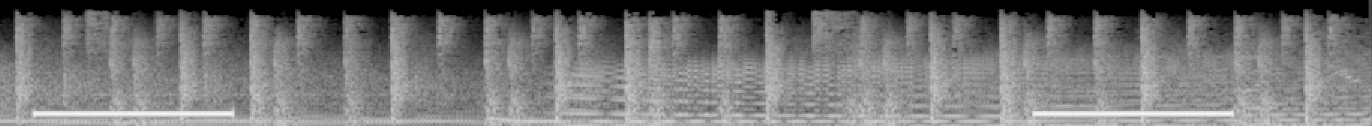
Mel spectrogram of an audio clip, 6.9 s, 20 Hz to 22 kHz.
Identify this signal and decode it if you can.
Ringback tone (Europe, 425 Hz), with noise.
